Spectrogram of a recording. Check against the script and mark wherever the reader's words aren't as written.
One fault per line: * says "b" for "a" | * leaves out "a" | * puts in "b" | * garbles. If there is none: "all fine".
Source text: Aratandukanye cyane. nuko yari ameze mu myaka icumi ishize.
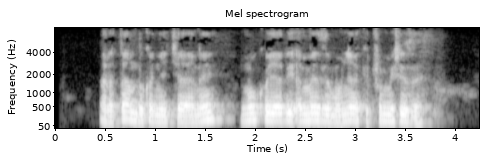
all fine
